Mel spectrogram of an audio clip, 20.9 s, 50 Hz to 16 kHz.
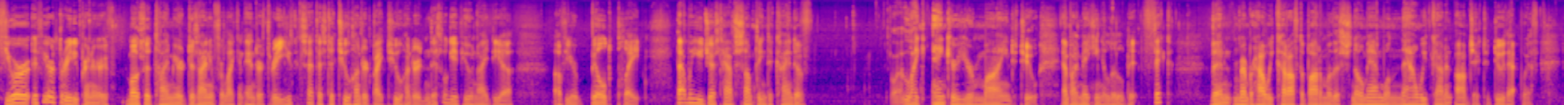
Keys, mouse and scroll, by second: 0.9-4.8 drag, 3.7 KP_0, 4.5 KP_0, 5.5-5.9 scroll down 4, 6.2-8.9 middle drag, 9.4-10.1 scroll up 2, 10.3-11.2 middle drag, 13.4-14.0 middle drag, 15.7-16.3 middle drag.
